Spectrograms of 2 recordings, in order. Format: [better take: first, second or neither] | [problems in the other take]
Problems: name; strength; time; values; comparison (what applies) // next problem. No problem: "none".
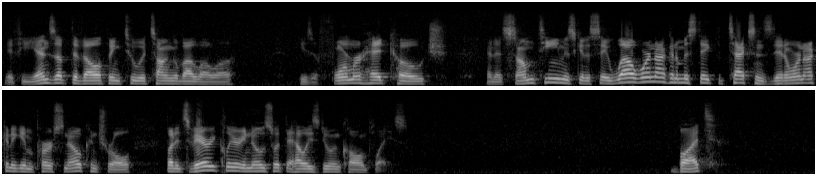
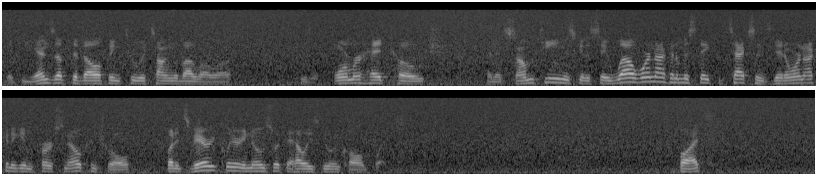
first | hiss; loud; throughout; 3 dB below the speech; faint in the first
